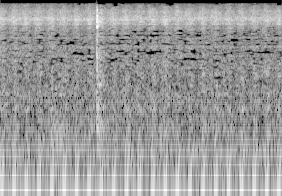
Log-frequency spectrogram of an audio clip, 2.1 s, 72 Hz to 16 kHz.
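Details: Yamaha Mio M3 125 scooter with fuel pressure gauge fitted, reading rising from 60 to 70: steady putter at about eight even pulses a second, no misses or surging; clean idle.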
